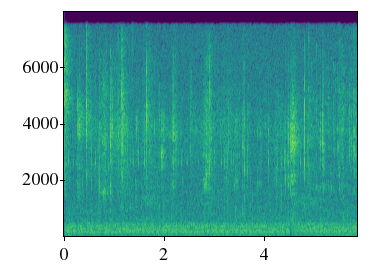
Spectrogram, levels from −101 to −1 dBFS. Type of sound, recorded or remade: recorded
